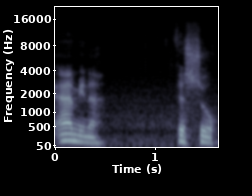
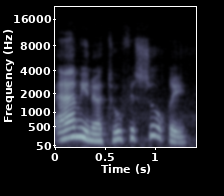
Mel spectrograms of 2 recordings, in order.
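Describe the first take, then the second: First: Both nouns lose their final vowel endings. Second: Both nouns carry full vowel endings. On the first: This is how people talk nowadays. "He's going to say" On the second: This is the formal grammatical form.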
